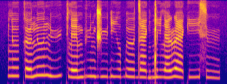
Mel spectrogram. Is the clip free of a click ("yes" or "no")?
no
